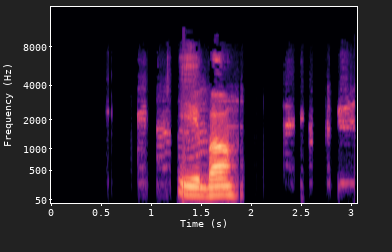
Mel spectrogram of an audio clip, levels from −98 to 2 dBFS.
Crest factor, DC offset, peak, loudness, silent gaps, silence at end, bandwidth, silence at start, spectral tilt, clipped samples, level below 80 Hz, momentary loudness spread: 22 dB; under 0.1%; 0 dBFS; -17 LUFS; 0.98-1.05 s, 1.21-1.25 s, 1.94-2.32 s, 2.63-2.74 s, 2.81-2.86 s; 0 s; 8.2 kHz; 0.85 s; -6.5 dB/octave; under 0.1%; -60 dBFS; 24 LU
